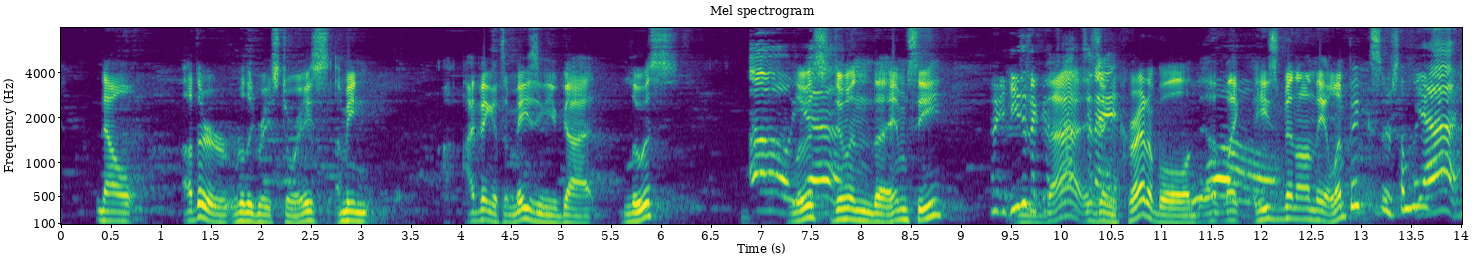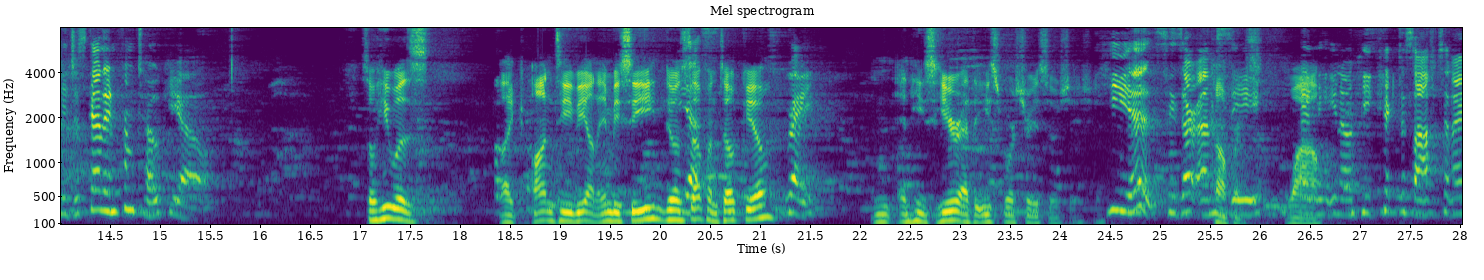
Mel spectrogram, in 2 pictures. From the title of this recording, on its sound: Live From EsportsNext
